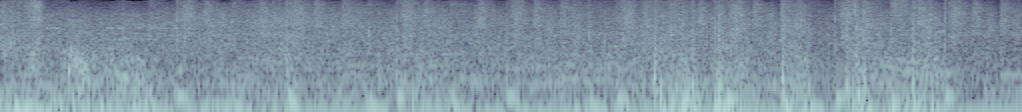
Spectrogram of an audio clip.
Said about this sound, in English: He's using that freaking gun.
